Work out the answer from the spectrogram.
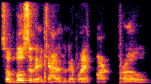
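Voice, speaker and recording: A man's voice: mid-range voice, steady tone, quick pace, darkish tone, slight background noise. An American man co-hosting a sports podcast in casual, informal talk peppered with "like". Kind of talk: casual chat. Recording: voice distant from the microphone.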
